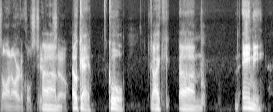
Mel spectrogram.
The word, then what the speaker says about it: Aimee: Amy, spelled with a fucking I.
